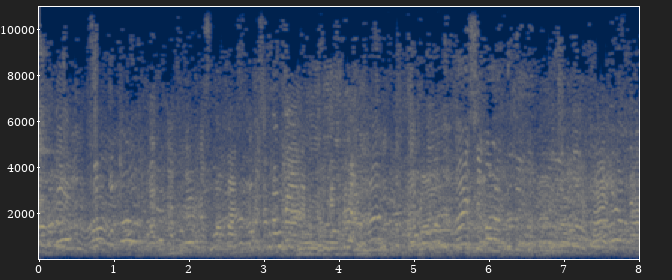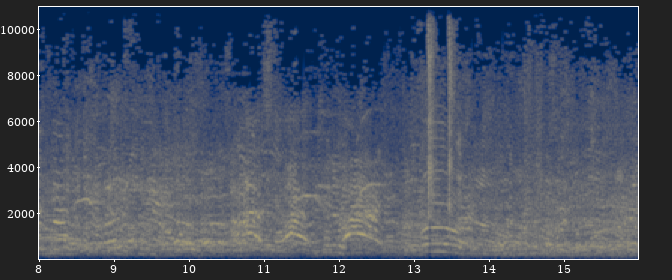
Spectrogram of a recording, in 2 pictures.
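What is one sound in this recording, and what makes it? Men whistle and yell at a bull.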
